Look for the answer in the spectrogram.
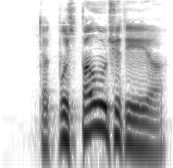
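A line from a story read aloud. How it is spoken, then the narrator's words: Irritated interruption. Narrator (Russian): раздраженно перебил верховный Шатцур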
